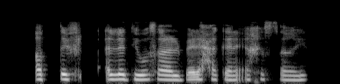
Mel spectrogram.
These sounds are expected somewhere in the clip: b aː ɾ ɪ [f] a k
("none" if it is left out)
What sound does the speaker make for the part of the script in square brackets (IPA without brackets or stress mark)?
ħ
